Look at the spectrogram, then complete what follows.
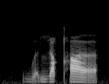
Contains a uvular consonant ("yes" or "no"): yes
